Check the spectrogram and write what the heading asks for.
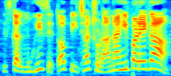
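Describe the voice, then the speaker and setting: A woman's voice: on the high side, animated, moderate pace. Harsh scolding mother-in-law. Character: cruel shrill mother-in-law, middle-aged, scolding. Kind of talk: cartoon voice acting. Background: faint music.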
